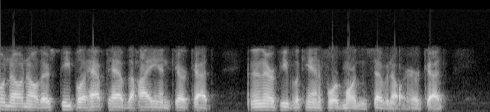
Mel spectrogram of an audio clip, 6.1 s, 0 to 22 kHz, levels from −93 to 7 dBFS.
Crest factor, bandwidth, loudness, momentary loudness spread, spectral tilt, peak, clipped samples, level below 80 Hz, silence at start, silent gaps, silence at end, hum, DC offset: 14 dB; 4.3 kHz; -14 LUFS; 4 LU; -9.5 dB/octave; 0 dBFS; under 0.1%; -54 dBFS; 0 s; none; 0.6 s; none; under 0.1%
